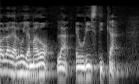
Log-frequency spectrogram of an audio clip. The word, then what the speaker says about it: heurística: se le conoce como heurística. Heurística, con H y con acento en la primera I.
